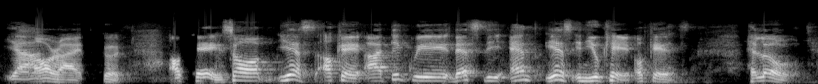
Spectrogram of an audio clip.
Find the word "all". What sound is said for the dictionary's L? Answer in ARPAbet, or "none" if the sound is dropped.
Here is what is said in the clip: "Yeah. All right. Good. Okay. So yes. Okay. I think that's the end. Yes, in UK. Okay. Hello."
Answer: L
